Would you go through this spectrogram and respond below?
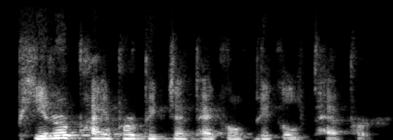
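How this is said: It is spoken in an American accent. "we can do this in American"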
